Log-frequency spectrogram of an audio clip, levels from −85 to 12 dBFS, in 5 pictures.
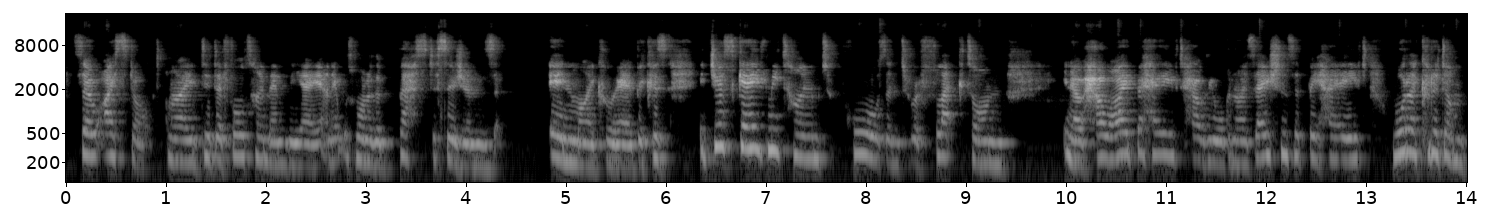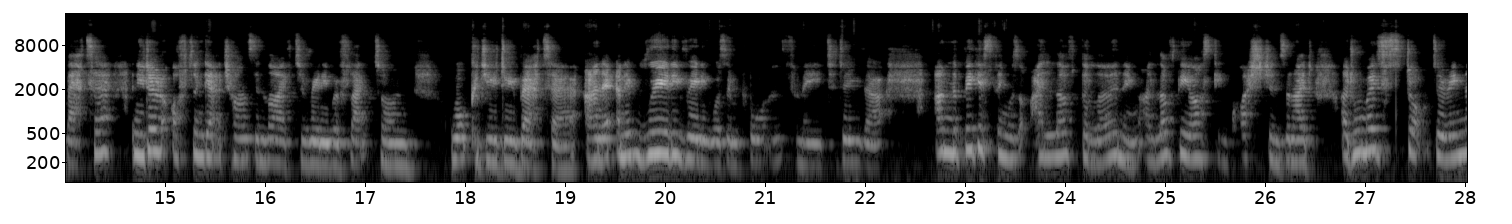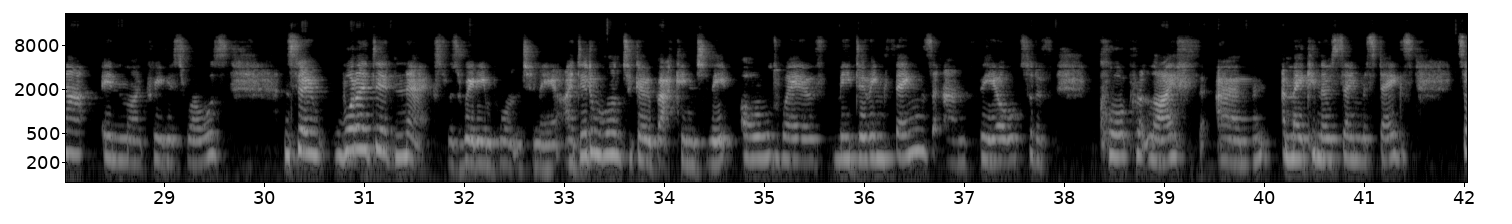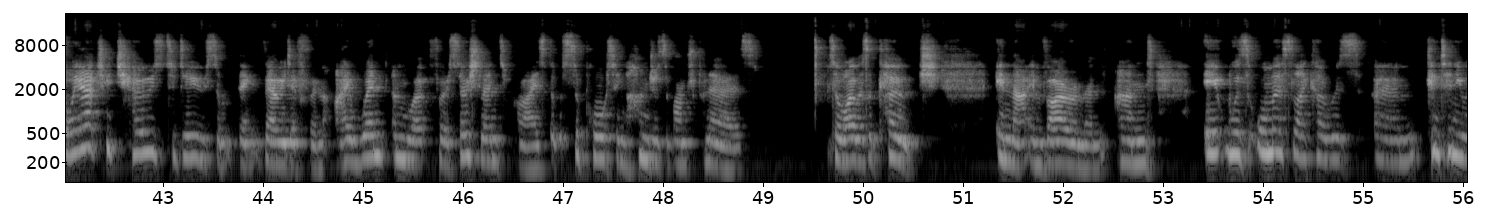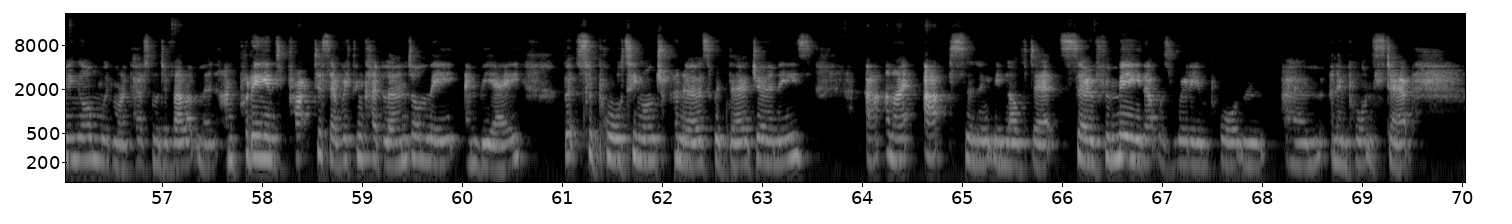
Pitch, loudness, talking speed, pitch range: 230 Hz, -27 LUFS, 190 wpm, 200-260 Hz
